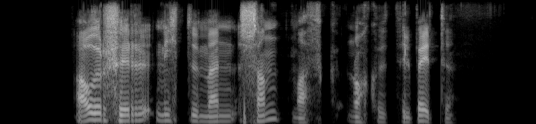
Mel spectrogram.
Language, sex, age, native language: Icelandic, male, 30-39, Icelandic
